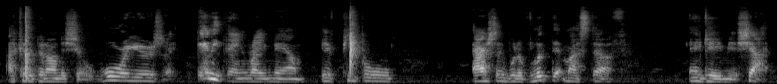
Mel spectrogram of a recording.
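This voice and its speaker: Higher-voiced American man rambling to camera. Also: normal speed. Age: 40s. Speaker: YouTube vlogger. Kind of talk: rambling casual talk to camera. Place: small cluttered bedroom. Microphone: camera a few feet away. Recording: noisy home camera recording with clicks.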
